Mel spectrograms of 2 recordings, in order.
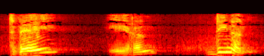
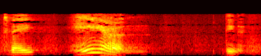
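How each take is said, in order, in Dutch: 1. De klemtoon ligt op twee en dienen. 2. De klemtoon ligt op heren. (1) "Met de klemtoon op twee en dienen" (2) "Met de nadruk op heren"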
